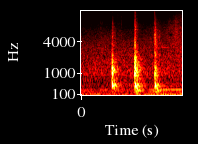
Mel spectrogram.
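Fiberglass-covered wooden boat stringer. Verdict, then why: Rotten. Three taps on a boat's fiberglass-covered wooden main stringer give short, dull knocks over a steady low hum. The sound shows that the wooden core inside the stringer is rotten, with rot holes visible and only the outer fiberglass laminate holding it together, so the old wood is to be cut out and pulled.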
